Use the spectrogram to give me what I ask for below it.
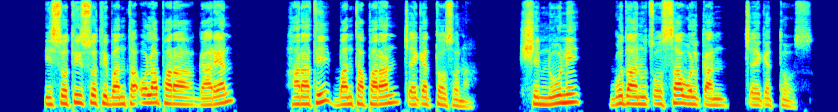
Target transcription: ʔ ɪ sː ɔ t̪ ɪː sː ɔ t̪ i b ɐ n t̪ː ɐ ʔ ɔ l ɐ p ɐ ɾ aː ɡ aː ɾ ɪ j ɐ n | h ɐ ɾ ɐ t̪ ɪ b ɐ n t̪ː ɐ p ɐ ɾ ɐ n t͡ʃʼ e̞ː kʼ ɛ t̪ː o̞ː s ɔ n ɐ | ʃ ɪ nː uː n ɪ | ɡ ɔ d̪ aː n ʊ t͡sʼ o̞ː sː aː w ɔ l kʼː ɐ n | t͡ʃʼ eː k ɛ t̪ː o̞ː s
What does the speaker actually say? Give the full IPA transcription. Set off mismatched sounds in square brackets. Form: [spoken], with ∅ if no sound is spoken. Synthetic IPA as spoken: ʔ ɪ sː ɔ t̪ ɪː sː ɔ t̪ [ɪ] b ɐ n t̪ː ɐ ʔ ɔ l ɐ p ɐ ɾ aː ɡ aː ɾ ɪ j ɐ n | h ɐ ɾ ɐ t̪ ɪ b ɐ n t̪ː ɐ p ɐ ɾ ɐ n t͡ʃʼ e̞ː kʼ ɛ t̪ː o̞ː s ɔ n ɐ | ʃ ɪ nː uː n ɪ | ɡ ɔ d̪ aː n ʊ t͡sʼ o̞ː sː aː w ɔ l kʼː ɐ n | t͡ʃʼ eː [kʼ] ɛ t̪ː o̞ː s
